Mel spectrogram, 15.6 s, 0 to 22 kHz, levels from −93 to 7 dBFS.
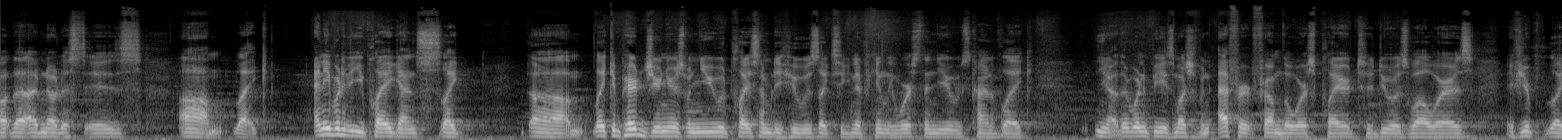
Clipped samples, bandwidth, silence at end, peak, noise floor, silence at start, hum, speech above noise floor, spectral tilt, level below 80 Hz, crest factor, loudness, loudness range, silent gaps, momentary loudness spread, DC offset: under 0.1%; 16.5 kHz; 0 s; -6 dBFS; -48 dBFS; 0 s; none; 23 dB; -6 dB/octave; -52 dBFS; 20 dB; -26 LUFS; 4 LU; none; 10 LU; under 0.1%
